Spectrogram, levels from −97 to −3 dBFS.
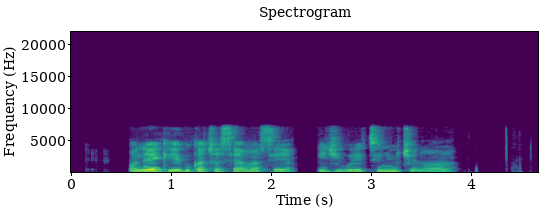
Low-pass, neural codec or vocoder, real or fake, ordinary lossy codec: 7.2 kHz; none; real; none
